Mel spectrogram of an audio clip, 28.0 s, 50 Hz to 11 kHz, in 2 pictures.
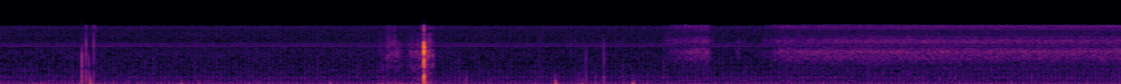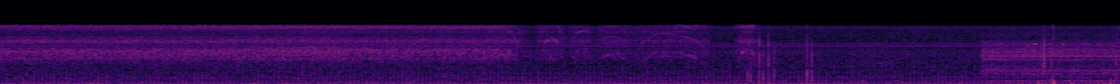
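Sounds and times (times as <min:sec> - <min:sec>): cordless drill drilling wood: 0:08.3 - 0:09.0, 0:09.6 - 0:23.7, 0:26.3 - 0:28.0.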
